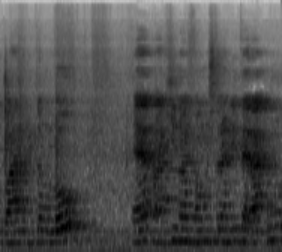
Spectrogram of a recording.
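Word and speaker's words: לא: A pronúncia é lo.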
